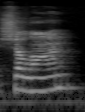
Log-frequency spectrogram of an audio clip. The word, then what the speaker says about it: Shalon: Pronounce like the word salon, but with a sh. Okay, Shalon.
